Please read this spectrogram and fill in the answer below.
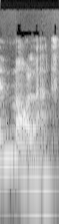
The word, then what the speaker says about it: Molat: E, zgodziłaś się mi o niej opowiedzieć Molat, dobrze wymawiam, czy powinno się wymawiać to z innym akcentem? – Molat, tak, Molat.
